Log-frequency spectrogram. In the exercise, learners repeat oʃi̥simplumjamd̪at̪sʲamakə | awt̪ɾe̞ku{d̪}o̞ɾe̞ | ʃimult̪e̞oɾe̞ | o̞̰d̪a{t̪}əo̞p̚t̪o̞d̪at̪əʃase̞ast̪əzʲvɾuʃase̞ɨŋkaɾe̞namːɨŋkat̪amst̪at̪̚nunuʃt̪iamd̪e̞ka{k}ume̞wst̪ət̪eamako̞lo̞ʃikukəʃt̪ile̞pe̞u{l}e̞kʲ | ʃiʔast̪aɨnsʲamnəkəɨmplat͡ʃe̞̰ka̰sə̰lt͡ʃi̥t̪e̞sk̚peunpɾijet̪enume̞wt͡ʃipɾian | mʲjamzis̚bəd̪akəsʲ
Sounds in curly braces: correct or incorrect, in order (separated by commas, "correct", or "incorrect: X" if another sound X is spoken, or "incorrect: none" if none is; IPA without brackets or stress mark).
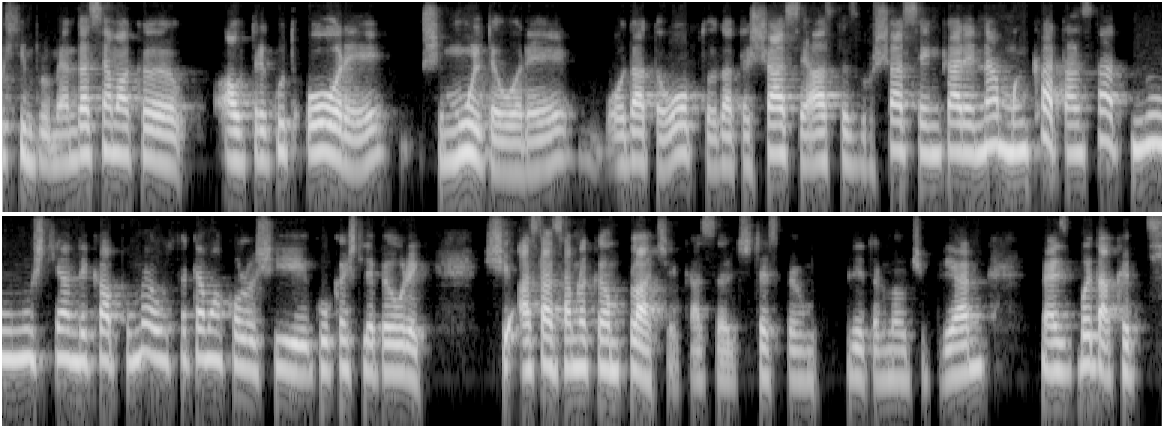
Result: incorrect: t̪, correct, incorrect: p, incorrect: ɾ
